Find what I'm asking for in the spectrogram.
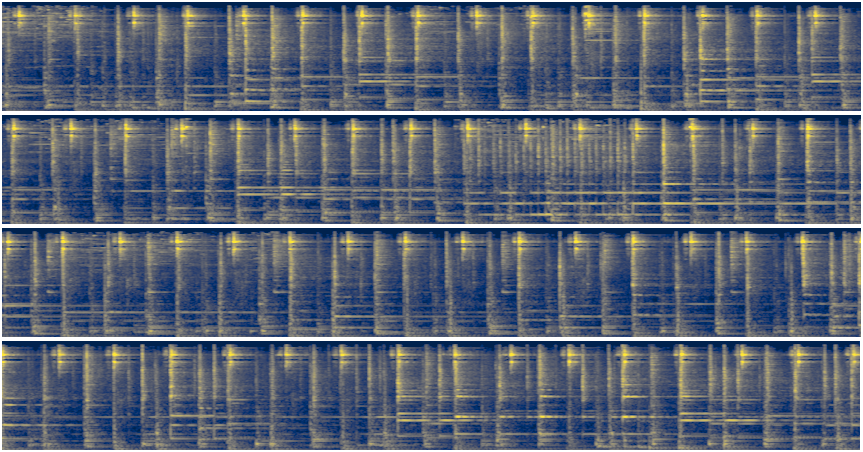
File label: drum Song; Arabic; World Music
